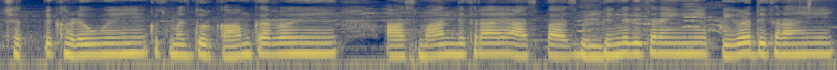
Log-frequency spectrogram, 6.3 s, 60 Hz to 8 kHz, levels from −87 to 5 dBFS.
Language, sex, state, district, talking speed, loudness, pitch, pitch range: Hindi, male, Madhya Pradesh, Bhopal, 240 wpm, -15 LUFS, 195 Hz, 180-200 Hz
